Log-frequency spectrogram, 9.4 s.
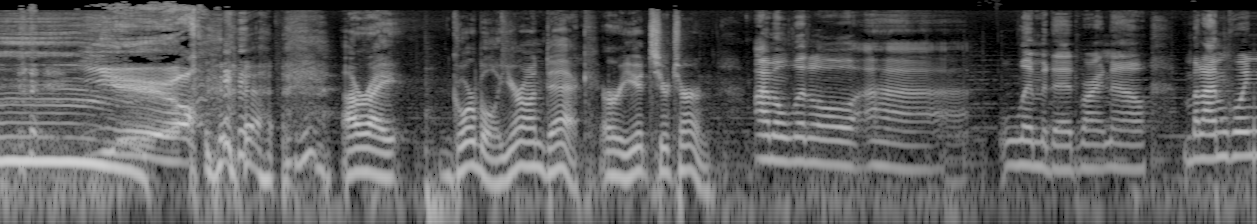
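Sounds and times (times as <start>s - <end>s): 
voice imitating a creature screaming behind a wall: 0.1s - 1.7s
speech: 1.8s - 9.4s.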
